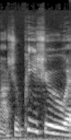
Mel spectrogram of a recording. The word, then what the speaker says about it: Machu Picchu: So we were putting him in Machu Picchu and all.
